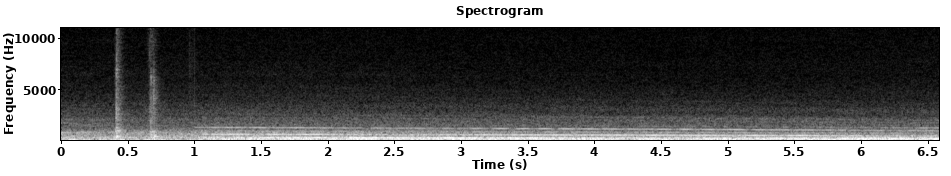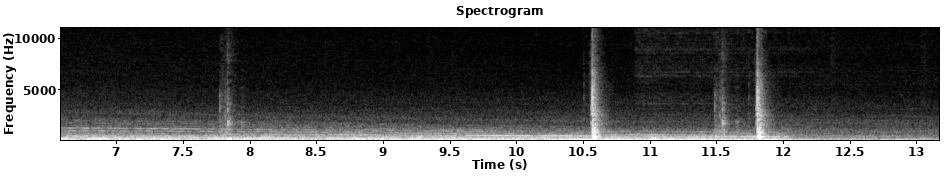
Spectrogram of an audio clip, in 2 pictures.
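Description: An electric train's motor hums and slowly drops in pitch as the train slows down.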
